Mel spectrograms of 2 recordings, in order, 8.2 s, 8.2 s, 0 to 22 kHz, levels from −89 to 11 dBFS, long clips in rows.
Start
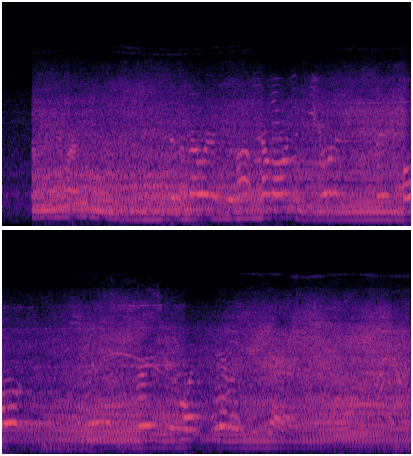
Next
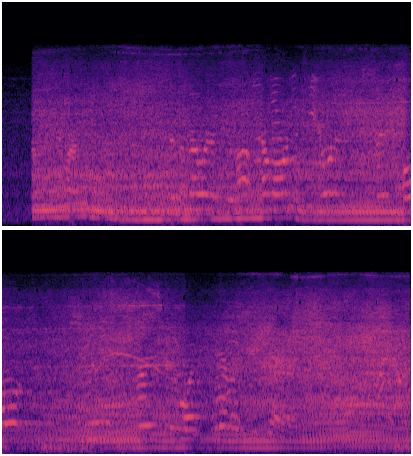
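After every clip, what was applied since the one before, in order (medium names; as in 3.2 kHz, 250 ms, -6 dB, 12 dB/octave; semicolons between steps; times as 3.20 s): graphic EQ 125/500/8000 Hz +8/-9/+10 dB; trim +5.5 dB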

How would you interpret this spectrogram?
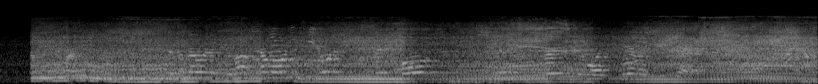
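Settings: delay 77 ms -10 dB; trim +1 dB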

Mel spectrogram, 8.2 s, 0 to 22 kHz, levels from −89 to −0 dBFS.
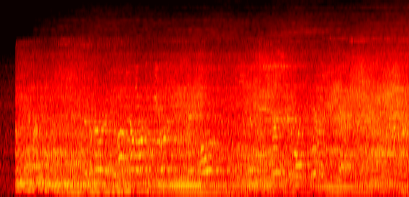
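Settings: pitch-shifted reverb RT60 4 s, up +12 st, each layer -8 dB, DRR 5 dB; trim -4.5 dB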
